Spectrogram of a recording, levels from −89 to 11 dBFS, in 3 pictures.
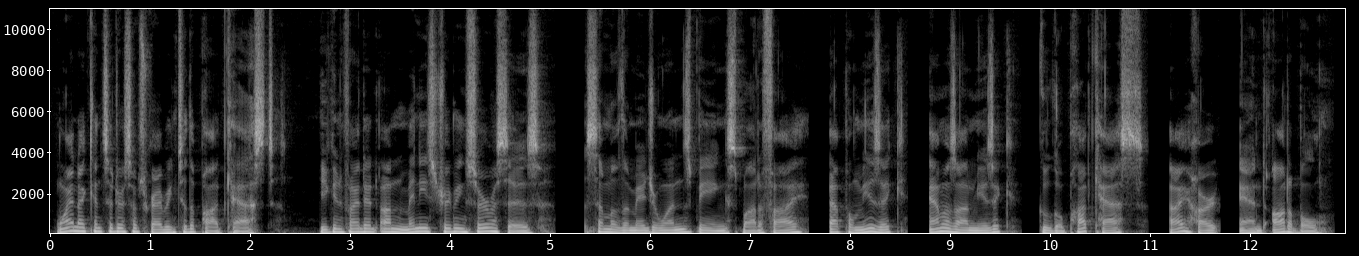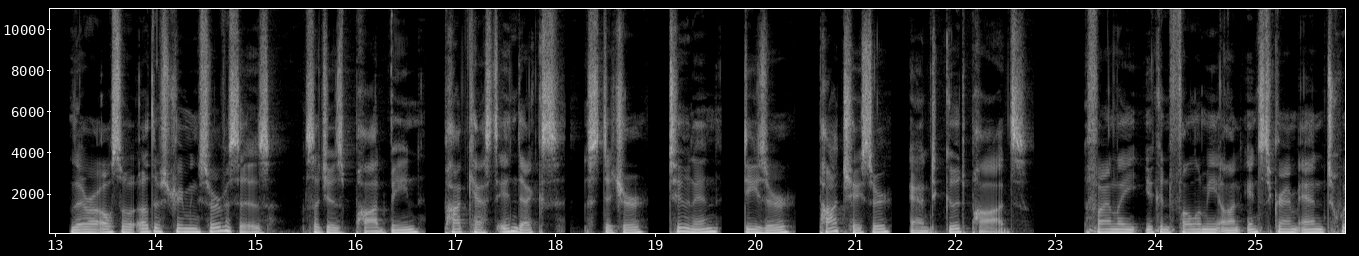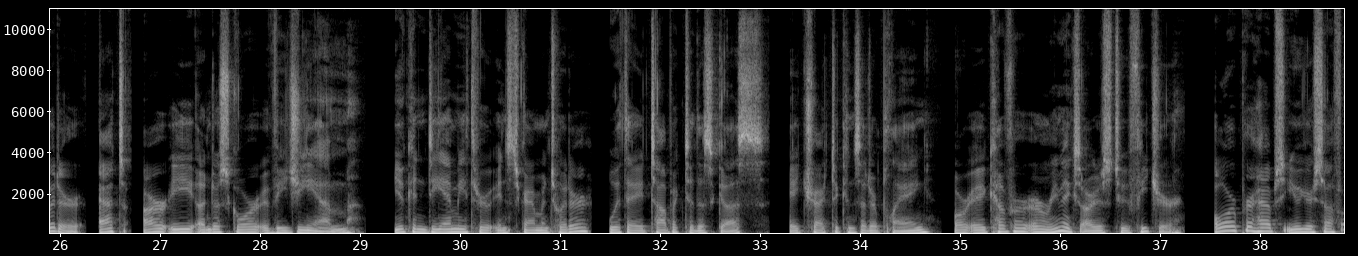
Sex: male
